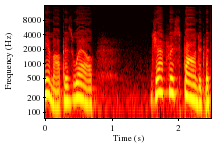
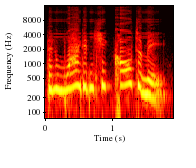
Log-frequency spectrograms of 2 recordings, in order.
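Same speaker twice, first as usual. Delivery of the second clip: much higher anguished cry; a mother crying out in hurt; 11 semitones higher than usual. A narrator's reading. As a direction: let the question break out of her. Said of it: "the Rowan cried".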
